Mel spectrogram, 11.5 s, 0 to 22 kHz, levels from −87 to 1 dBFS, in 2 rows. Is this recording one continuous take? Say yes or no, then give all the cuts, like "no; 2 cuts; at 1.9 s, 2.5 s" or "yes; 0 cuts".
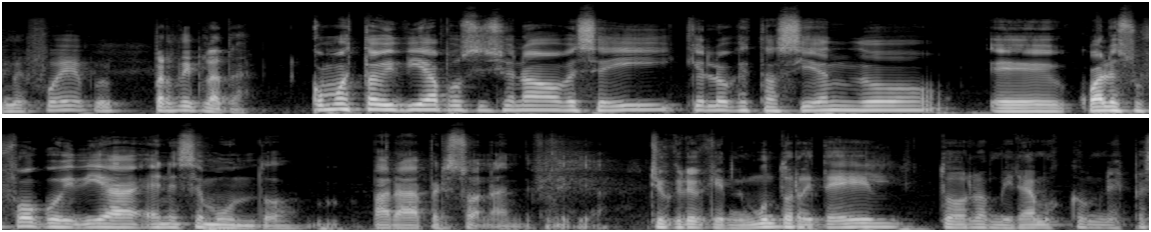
no; 3 cuts; at 1.3 s, 8.9 s, 10.3 s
